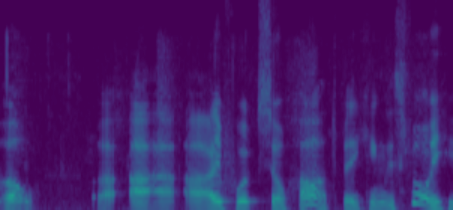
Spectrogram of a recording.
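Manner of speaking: crestfallen, let-down, disappointed, swooping voice. Voicing Drew, refused after making food for his lord: disappointed. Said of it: "looks really disappointed".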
